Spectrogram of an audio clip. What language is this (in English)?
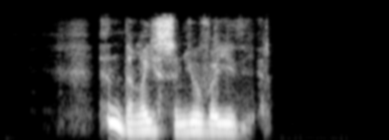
Kabyle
